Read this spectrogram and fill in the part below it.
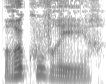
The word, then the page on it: recouvrir: francais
